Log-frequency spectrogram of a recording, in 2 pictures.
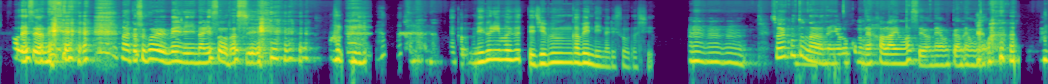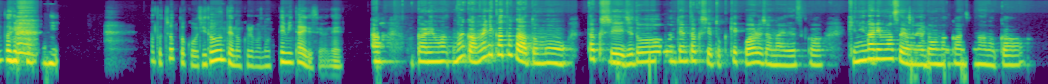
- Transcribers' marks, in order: laughing while speaking: "そうですよね"; laugh; chuckle; distorted speech; laugh; chuckle; laugh; laugh
- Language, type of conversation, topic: Japanese, unstructured, 未来の車にどんな期待をしていますか？
- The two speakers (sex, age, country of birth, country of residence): female, 30-34, Japan, Japan; female, 35-39, Japan, Germany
